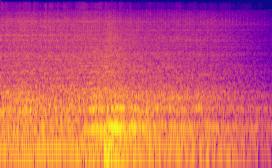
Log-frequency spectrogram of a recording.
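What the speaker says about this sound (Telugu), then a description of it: "ఆ హెలికాప్టర్ శబ్దం ఎక్కడి నుంచి వస్తోందబ్బా?" A cartoon helicopter hovers in place, its engine giving a steady, fairly loud droning hum with a slight swell in the middle and no voices over it.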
